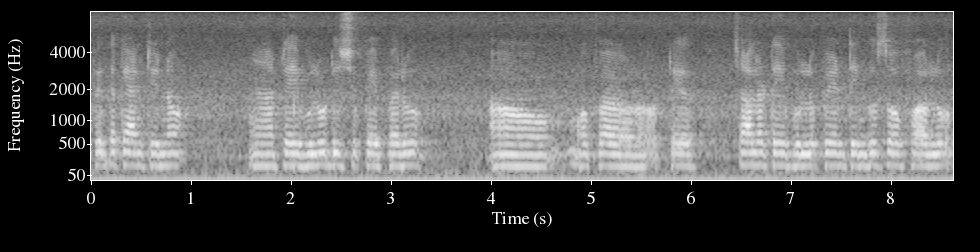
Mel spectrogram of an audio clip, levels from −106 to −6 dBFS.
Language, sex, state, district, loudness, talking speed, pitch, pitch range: Telugu, female, Andhra Pradesh, Srikakulam, -18 LUFS, 95 wpm, 170 Hz, 165-180 Hz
